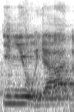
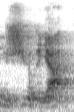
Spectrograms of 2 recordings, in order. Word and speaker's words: injuria: injuria, normalement il n'y a pas de J, mais on est d'accord, pour simplifier, injuria, I-N-J-U-R-I-A, d'accord, I-N-J-U-R-I-A, l'injure.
